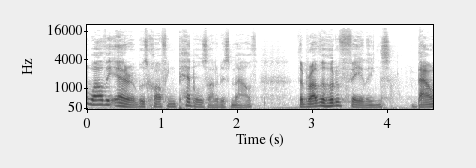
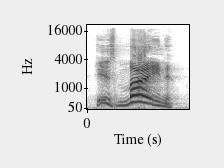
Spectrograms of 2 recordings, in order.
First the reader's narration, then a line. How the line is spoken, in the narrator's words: shouted the Arab as soon as he could speak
